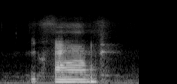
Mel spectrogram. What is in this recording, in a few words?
voice tag for tracks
